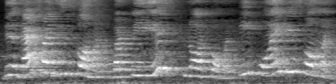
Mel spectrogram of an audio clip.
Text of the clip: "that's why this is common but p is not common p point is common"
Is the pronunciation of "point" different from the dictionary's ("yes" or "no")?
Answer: no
